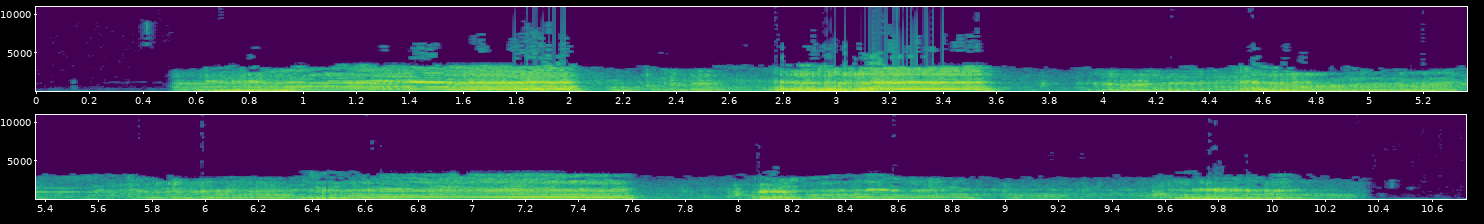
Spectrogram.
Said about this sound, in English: I hear a pig.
